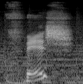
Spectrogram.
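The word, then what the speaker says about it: ghoti: like you know how at the end of enough it's GH so that makes an F sound effect and then if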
